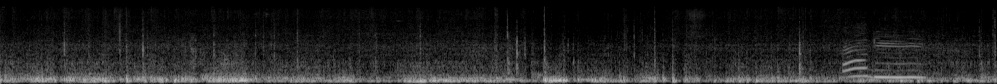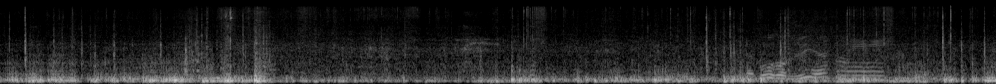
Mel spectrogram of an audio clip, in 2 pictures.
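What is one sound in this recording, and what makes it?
A horse's hooves thud steadily on snow.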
